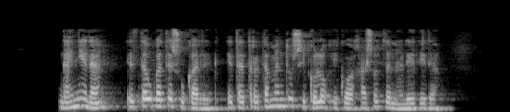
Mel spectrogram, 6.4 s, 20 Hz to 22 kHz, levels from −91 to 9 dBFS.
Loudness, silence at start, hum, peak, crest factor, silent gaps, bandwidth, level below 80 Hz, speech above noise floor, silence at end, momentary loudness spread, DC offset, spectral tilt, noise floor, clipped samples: -20 LUFS; 0.75 s; none; -2 dBFS; 18 dB; none; 7.8 kHz; -68 dBFS; 68 dB; 0.75 s; 9 LU; under 0.1%; -5 dB/octave; -88 dBFS; under 0.1%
